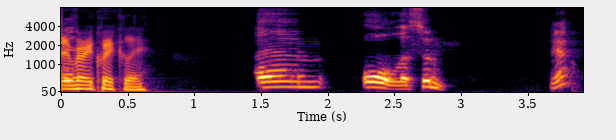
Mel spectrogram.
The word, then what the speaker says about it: Ålesund: I mean, I was going to try and pronounce it as something like Alesund. See, that's completely wrong, probably.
